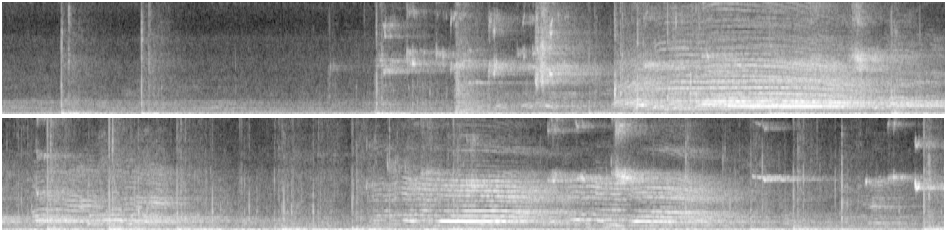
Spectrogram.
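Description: A basketball bounces with dull thuds in an echoing hall.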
